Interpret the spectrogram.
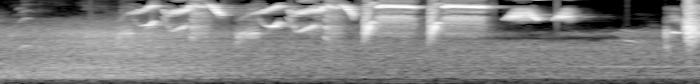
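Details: Common starling singing by a nest box: a run of whistled slurs, rising and falling, mixed with sharp clicks and a long thin whistle, ending in a harsh burst.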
